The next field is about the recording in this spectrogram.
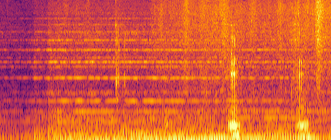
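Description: Wild boar grunting in reeds: two short, low grunts rise briefly above a steady low rumble, with no voices.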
